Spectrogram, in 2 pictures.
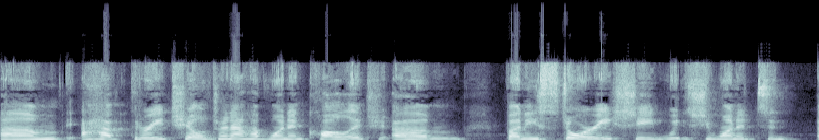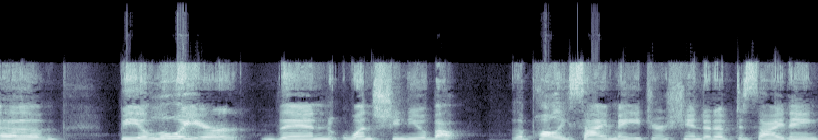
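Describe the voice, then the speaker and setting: A woman with a Spanish accent, a bright, sharp tone and fairly high pitch, against a quiet background. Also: fairly even intonation, fairly slow pace. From Texas Panhandle, raised in Dumas; born in Mexico. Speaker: political candidate and educator. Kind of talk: interview. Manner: hesitant, many fillers.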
